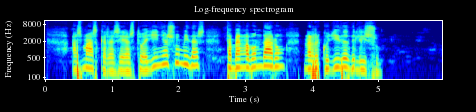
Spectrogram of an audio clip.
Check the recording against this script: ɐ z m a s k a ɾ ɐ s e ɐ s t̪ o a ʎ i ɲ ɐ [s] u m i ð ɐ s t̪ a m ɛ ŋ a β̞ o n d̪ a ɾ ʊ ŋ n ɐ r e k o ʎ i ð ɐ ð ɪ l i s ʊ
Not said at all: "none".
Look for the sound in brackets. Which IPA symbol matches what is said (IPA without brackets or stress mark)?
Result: s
